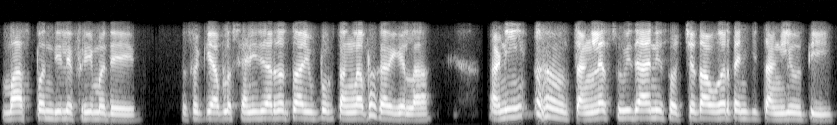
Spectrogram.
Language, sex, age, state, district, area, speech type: Marathi, male, 30-45, Maharashtra, Amravati, rural, conversation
